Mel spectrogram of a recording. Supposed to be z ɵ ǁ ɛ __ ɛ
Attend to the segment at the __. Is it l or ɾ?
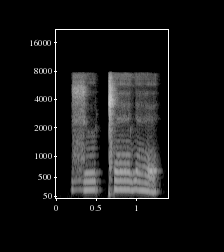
l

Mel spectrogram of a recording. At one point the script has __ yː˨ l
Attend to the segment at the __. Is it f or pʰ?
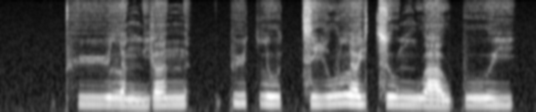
pʰ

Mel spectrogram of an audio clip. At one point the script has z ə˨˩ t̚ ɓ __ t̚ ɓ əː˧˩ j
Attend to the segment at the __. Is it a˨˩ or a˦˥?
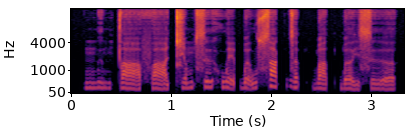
a˨˩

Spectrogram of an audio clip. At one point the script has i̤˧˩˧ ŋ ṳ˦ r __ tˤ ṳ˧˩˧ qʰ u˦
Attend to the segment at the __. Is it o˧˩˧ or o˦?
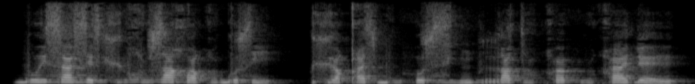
o˦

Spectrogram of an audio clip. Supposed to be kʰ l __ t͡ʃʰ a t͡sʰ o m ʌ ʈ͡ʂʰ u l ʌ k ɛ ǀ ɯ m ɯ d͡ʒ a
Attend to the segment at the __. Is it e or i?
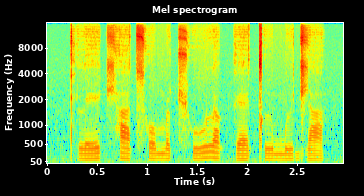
e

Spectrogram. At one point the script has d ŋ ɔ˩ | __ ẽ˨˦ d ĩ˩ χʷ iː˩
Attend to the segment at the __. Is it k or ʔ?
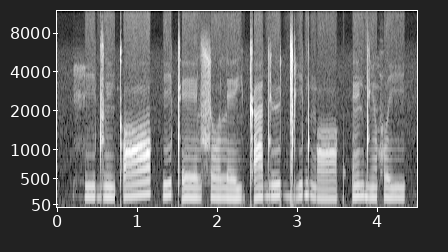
ʔ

